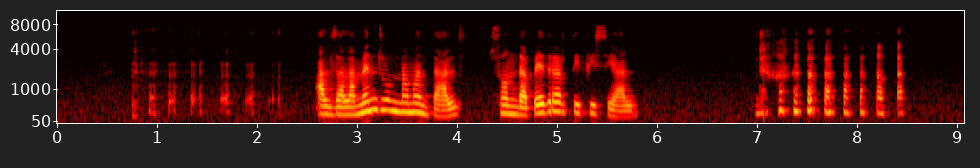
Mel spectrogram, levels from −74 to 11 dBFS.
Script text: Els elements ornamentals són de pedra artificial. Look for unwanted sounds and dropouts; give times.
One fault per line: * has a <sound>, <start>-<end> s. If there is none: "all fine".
* has a laugh, 0.7-2.3 s
* has a laugh, 7.0-8.5 s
